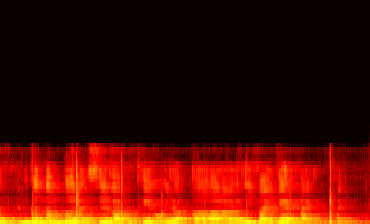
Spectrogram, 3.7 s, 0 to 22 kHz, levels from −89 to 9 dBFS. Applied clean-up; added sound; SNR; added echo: none; Run; 15 dB; reverberation time 0.6 s.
